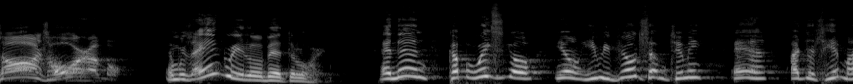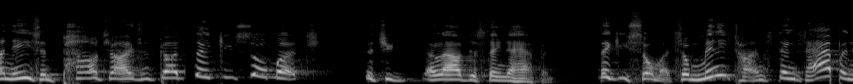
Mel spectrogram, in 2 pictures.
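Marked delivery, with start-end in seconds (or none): 0.0-1.2 higher, shouted complaint; a shout of anger at the Lord; angry outburst. Retold or imitated. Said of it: "at first I thought it was". 10.1-15.3 thanking God on his knees, softly; grateful prayer. Retold or imitated. Prayer of thanks after kneeling.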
